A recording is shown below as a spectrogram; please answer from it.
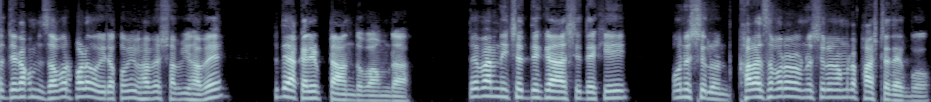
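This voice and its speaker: A man's voice: sits high, pushed and bright, clear, resonant tone, no echo. A man teaching Arabic letter reading in a recorded online lesson, patiently drilling the rules, asking learners to repeat after him, and stretching out letter sounds as he recites.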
